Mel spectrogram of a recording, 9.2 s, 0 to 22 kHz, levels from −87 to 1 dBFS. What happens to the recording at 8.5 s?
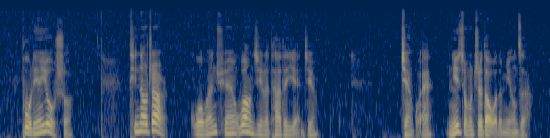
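At 8.5 s the speech carries the overdone noise removal present across the whole clip: a heavy-handed noise reducer cuts individual frequency bands whenever they sit near its noise estimate, taking quiet speech detail with them, so the background is near-silent with twinkling specks.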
